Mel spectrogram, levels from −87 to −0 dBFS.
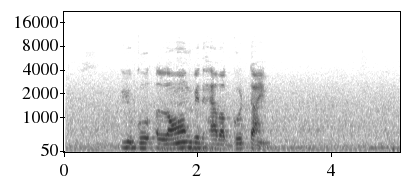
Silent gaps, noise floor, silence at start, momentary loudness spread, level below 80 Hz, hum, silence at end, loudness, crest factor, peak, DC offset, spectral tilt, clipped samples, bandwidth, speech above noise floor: none; -48 dBFS; 0.05 s; 26 LU; -60 dBFS; none; 0 s; -26 LUFS; 18 dB; -10 dBFS; under 0.1%; -8.5 dB/octave; under 0.1%; 8 kHz; 23 dB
